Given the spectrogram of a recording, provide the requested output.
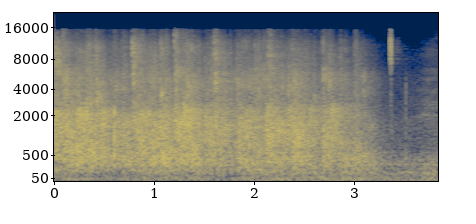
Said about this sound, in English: And I would like to thank everyone who came along, and I would also like to thank those in the craft team who put all the work in to produce the cards in the first place. I think a wee round of applause.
